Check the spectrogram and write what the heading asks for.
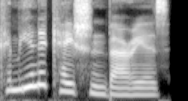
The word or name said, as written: communication barriers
